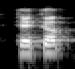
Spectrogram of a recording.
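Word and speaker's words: HICP: uh cyber security practices or hiccup that's how how it's pronounced was created as voluntary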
